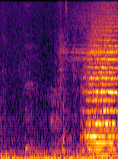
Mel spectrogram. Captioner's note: laughs; upbeat music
